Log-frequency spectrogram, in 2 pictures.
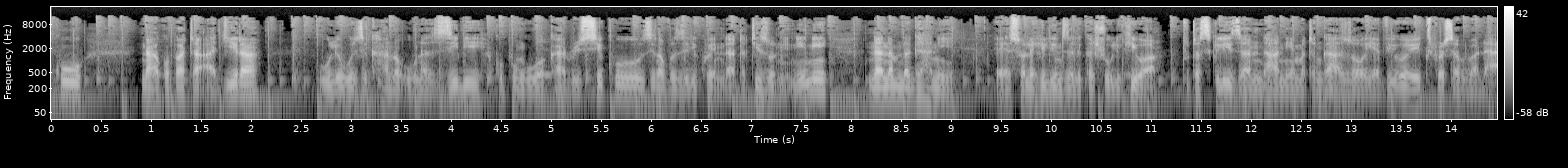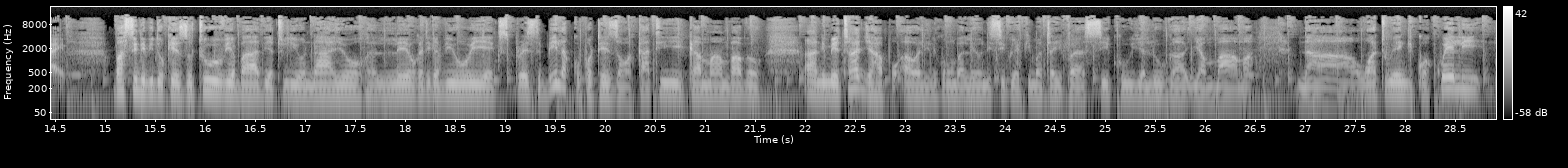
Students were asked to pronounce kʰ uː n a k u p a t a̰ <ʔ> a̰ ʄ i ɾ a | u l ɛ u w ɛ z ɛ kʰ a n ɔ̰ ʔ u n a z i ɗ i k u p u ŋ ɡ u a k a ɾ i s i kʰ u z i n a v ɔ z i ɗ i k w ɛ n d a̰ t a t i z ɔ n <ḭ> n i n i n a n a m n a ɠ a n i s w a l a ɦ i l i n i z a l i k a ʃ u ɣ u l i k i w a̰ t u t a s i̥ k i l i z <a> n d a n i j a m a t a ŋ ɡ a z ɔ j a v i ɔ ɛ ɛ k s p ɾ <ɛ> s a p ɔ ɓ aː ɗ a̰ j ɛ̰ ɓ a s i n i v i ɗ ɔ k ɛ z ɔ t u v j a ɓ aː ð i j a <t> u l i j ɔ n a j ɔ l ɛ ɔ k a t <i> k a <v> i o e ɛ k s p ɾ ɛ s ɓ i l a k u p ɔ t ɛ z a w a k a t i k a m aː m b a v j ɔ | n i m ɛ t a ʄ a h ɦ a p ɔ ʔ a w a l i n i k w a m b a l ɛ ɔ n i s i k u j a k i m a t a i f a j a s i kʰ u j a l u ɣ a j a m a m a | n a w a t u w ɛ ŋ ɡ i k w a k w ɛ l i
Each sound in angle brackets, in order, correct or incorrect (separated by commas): correct, correct, correct, correct, correct, correct, correct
